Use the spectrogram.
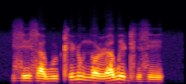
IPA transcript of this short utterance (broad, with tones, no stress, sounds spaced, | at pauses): z e˩ z a˩ w u˩ ʈʰ ɪ˥ ɳ u˩ n ɔ˩ ɭ a˥ w e˩ ɖʱ ɪ˩ z e˩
